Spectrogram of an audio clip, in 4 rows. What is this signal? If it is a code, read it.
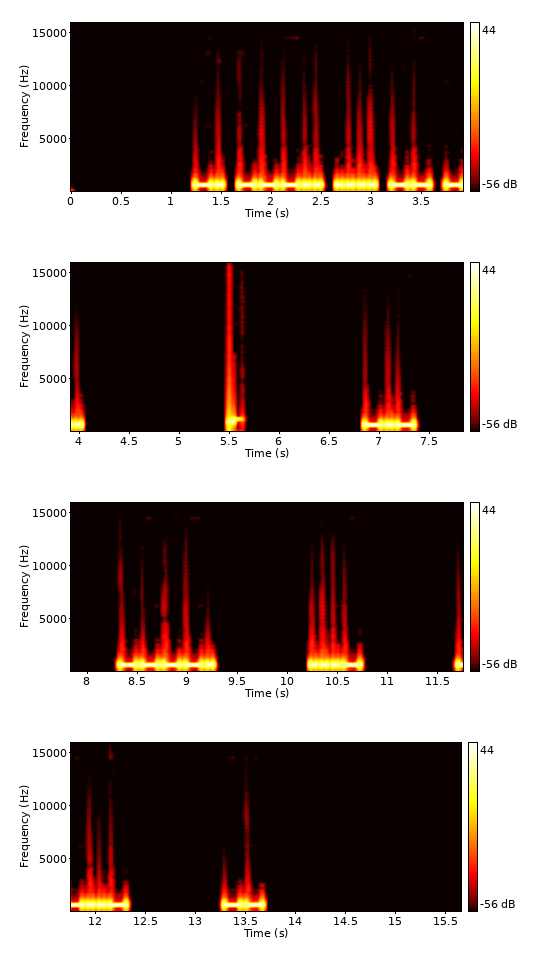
Morse code, heard as a keyed tone, about 22 wpm, spaced as for 11 wpm, 700 Hz. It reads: N8HMN K9VXM
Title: USA Call Signs - 5 Characters - 6x Character Spacing - 22wpm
